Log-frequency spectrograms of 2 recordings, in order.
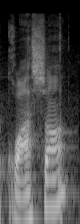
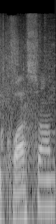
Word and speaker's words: croissant: Why do you say croissant like that? Because that's how it's pronounced in Paris.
